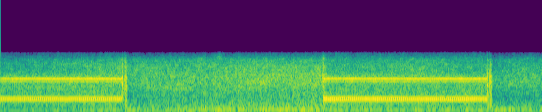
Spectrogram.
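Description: A telephone rings on the line as a call goes unanswered: two loud, steady two-pitch ringing tones with a longer silent gap between them, heard alone.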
